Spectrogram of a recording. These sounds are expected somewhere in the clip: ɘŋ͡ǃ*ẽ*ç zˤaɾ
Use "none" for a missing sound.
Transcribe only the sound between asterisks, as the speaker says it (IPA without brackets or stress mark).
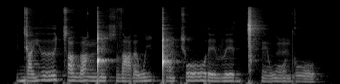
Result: ẽ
